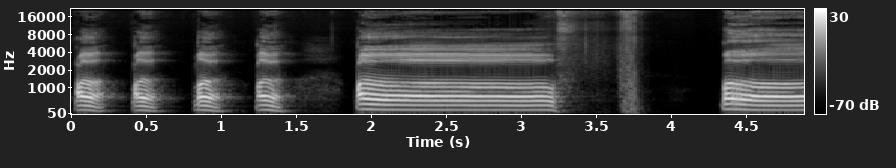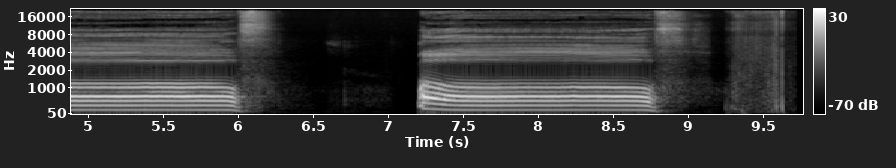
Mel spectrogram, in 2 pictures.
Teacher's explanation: জিহ্বার গোড়াটা উপরের তালুর সাথে খুব চাপ দিয়ে লাগিয়ে একটা ড্রপের মত হবে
